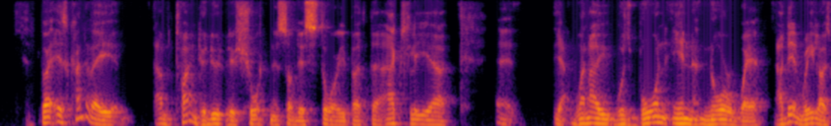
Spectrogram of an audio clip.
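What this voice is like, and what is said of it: Norwegian accent. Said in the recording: “your accent ... you're a Viking Norwegian”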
